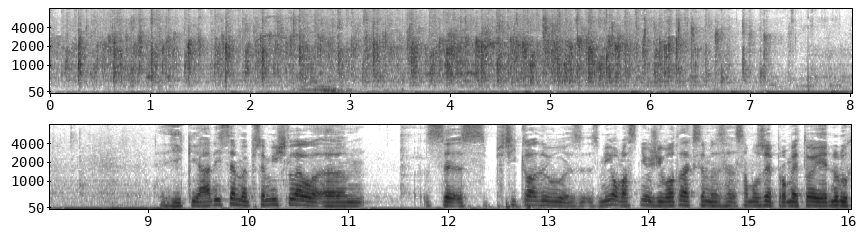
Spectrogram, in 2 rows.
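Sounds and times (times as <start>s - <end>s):
audience applause: 0.0s - 7.5s
speech: 9.2s - 11.2s, 11.8s - 16.0s.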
